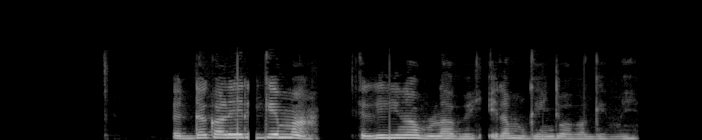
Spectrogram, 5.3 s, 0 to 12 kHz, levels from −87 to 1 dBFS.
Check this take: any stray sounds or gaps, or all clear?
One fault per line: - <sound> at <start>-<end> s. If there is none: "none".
- dropout at 1.9-1.9 s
